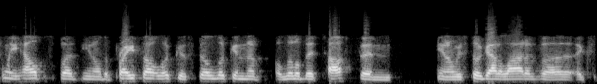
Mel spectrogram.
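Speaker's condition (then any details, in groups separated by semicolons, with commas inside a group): No condition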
